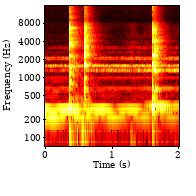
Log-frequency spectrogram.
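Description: Background music of soft sustained tones, with three sharp clicks of a spoon knocking: two close together about a third of a second in, and one more past one and a half seconds.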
